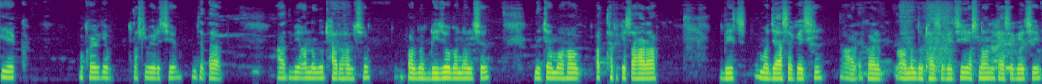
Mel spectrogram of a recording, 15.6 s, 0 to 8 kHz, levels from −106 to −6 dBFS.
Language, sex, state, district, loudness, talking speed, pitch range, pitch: Maithili, male, Bihar, Saharsa, -23 LUFS, 140 wpm, 145-155 Hz, 150 Hz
